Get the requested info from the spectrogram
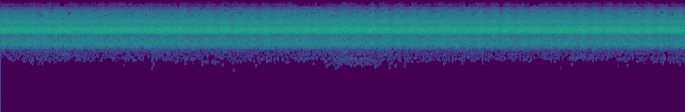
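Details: Cicada drone: a bright, sizzling, high buzz running without pause at an even level.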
